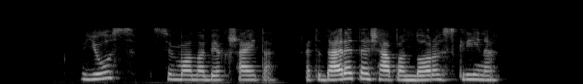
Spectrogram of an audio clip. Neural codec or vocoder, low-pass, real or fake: none; 5.4 kHz; real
